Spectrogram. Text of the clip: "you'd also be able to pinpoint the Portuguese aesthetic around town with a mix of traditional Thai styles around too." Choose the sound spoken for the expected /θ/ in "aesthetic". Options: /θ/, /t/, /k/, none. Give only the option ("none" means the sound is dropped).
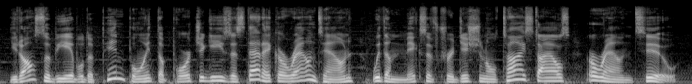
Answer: /θ/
